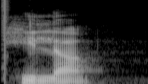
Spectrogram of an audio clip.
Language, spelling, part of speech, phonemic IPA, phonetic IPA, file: Pashto, هيله, noun, /hi.la/, [hí.lä], هيله.ogg
- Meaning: hope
